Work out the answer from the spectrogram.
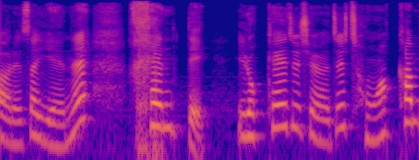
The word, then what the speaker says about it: gente: 자, 일단은 히읗이니까 얘를 우리가 젠떼라고 읽는 것이 아니라 헨떼라고 읽어줘야지 맞는 건데, 거칠게, 즉 우리가 가르침을 뱉고 싶을 때처럼 목을 이렇게 상처낸다, 긁는다라는 느낌으로 크크 칵칵 하는 소리로 발음을 해주셔야 돼요.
